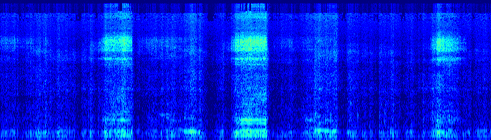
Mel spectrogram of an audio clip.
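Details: Sleeping dog with low, rumbling snores and a breathy hiss in uneven cycles, about four in ten seconds, quieter breathing between; snoring.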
